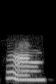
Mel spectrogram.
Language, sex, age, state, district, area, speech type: Punjabi, female, 30-45, Punjab, Amritsar, urban, conversation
